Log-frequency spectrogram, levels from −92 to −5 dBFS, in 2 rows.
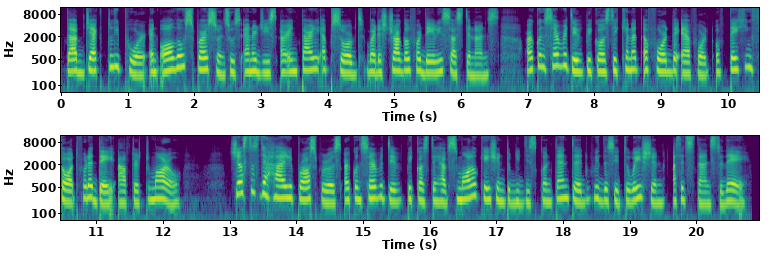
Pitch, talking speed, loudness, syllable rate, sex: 235 Hz, 160 wpm, -20 LUFS, 5.6 syllables/s, female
